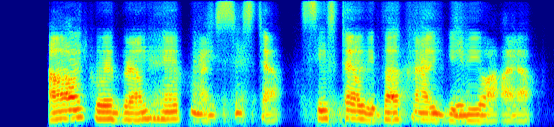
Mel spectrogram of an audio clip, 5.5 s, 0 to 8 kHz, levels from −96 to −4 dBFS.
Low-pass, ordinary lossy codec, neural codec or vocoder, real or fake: none; none; codec, 16 kHz, 0.5 kbps, FreqCodec, smaller model; fake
